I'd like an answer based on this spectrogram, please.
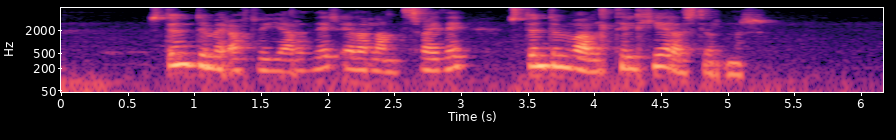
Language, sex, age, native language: Icelandic, female, 40-49, Icelandic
